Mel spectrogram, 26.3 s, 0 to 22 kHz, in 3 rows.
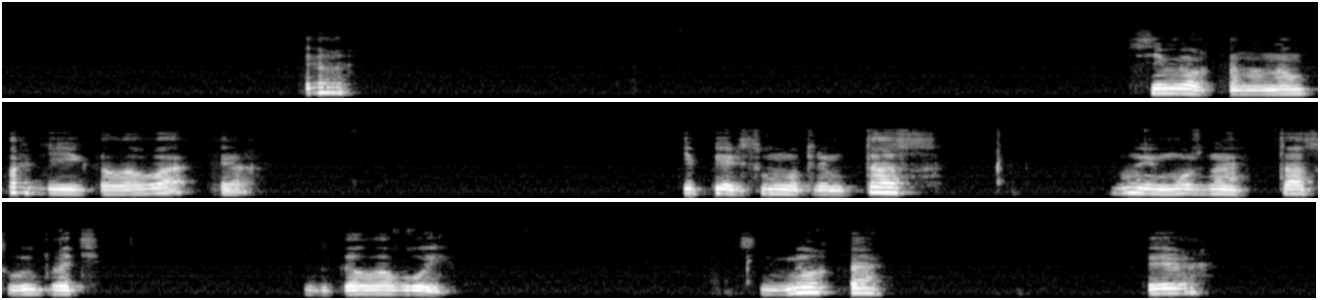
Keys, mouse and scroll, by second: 1.8 r, 4.5 middle click, 6.1 middle click, 8.2 middle click, 8.2 KP_7, 9.5 r, 13.9 click, 13.9-14.8 scroll up 2, 16.4 middle click, 18.9 middle click, 18.9-20.1 scroll down 2, 20.2 shift+click, 21.1 middle click, 22.4 KP_7, 24.2 r.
